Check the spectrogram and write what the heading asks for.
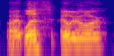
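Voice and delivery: words stretched through a big yawn; yawning while reading names. Real, not acted. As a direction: talk mid-yawn, mouth wide open. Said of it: "sorry for the yawning".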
